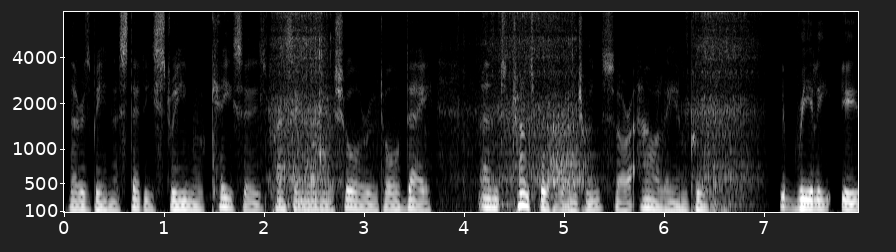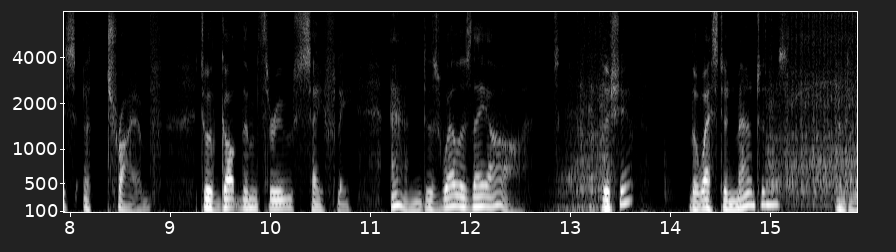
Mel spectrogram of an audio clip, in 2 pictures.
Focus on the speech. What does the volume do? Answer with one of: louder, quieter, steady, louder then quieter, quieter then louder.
steady.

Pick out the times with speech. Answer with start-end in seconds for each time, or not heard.
0.0-15.8.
